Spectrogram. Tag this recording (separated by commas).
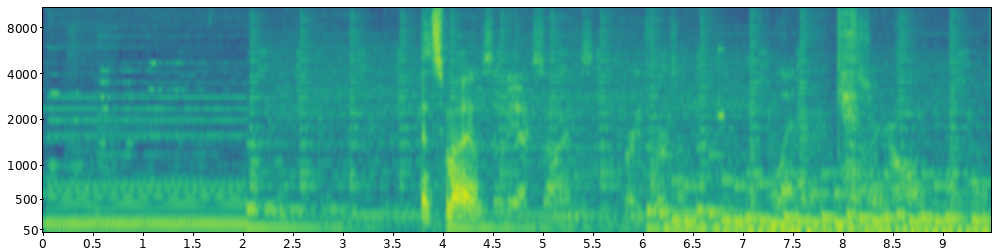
Speech, Music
